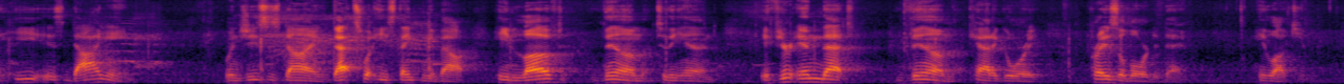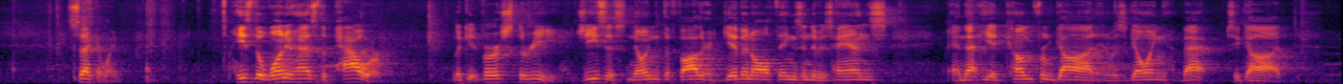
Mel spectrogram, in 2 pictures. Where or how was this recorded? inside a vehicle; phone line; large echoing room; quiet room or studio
large echoing room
